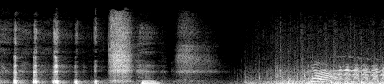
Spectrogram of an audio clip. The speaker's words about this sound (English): Yep, we're definitely in a horse carriage. I can smell the shit from here.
